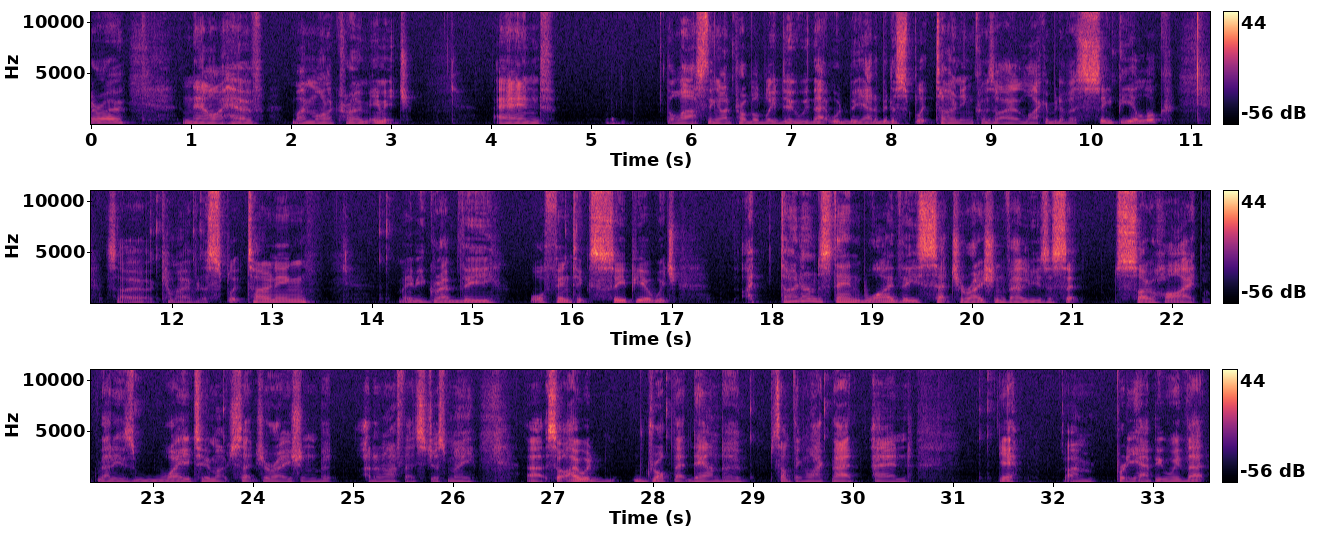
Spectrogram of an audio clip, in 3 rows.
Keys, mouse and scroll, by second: 6.4 click, 6.6-8.6 middle drag, 10.3 click, 11.8 click, 12.3 click, 14.1 click, 16.0 click, 22.3 click, 23.7-28.3 drag, 29.0 click, 31.3 click, 31.5-33.2 scroll up 1, 33.2 scroll up 1.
